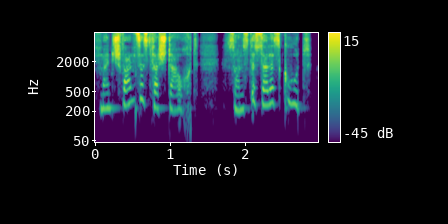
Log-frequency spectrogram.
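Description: A stubborn, inventive young seahorse girl from a storybook, put on by a man. Her voice sits far above a natural male register and is bright and excited. A slight huskiness remains beneath it. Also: a little slow, husky, no room sound, clean studio sound, full character voice. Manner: high, excited girlish voice. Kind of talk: storybook character voice.

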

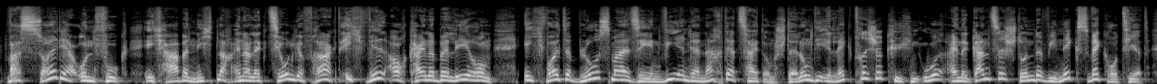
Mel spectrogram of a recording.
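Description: Brief: man doing a hot-headed young boy in a storybook, high, husky, lively and impatient. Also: moderate pace, no echo, studio quality, full character voice. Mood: angry. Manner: impatient, snaps and shouts. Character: impatient stubborn young boy, quick to anger.

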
